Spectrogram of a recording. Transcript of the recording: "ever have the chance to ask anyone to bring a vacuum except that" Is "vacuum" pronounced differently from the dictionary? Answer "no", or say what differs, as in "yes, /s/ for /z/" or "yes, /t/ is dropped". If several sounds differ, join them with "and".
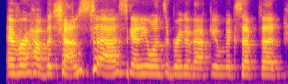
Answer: no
